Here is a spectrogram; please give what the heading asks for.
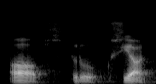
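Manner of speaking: "obstrucción" very slowly, obs-truc-ción, pausing between syllables; split by syllables. Shown as a demonstration. Teacher showing the class syllable division, "obstrucción" slowly split by syllables. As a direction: break "obstrucción" into three slow, separate syllables. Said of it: "dividir por sílabas".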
